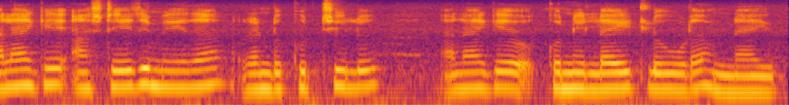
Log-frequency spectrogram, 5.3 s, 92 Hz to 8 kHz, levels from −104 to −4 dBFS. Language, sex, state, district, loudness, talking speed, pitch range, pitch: Telugu, female, Telangana, Mahabubabad, -17 LUFS, 125 wpm, 180-205 Hz, 190 Hz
